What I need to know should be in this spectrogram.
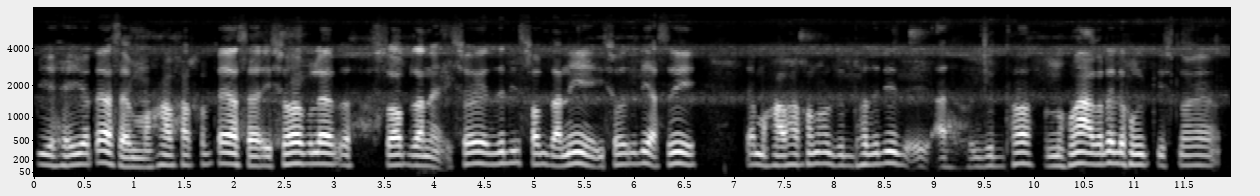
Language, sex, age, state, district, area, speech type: Assamese, male, 30-45, Assam, Majuli, urban, spontaneous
